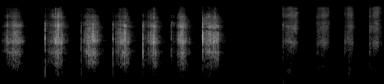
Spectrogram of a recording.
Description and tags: Pony-Hufe auskratzen 01
The cleaning of hooves of ponies / horses. Scratching and brushing imitated with the right tool but using a stone in default of having a real hoof. My daughter assisted.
